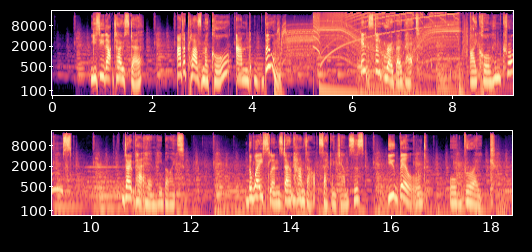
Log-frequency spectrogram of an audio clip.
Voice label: Computer Games, 30s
